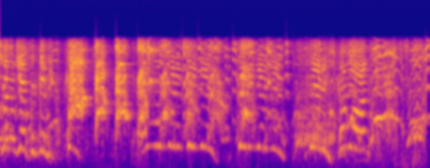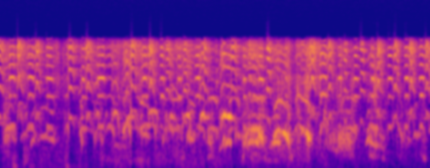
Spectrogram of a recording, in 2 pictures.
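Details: Four-week-old puppies playing indoors, a litter squeaking and whining in dense, overlapping high-pitched bursts, some with rising and falling whines, with voices and music in the background.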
